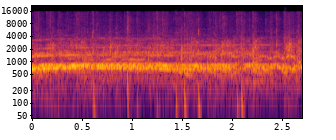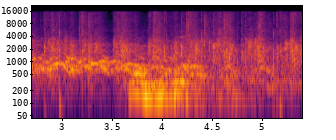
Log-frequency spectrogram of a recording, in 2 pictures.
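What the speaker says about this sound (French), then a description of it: "Est-ce que tu peux pousser et acclamer le Dieu vivant?" A church congregation at a prophetic worship gathering erupts in loud shouting, cheering and clapping, with a dense crowd roar, whoops and sustained voices filling the room.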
